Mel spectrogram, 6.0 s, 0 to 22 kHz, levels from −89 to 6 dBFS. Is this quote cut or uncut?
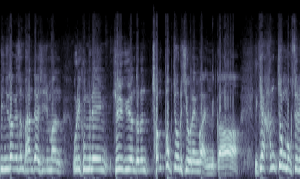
uncut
